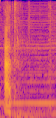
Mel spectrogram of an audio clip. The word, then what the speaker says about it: atl: mujer en lengua nagat agua se pronuncia at que significa fuente de vida Asimismo mujer en la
